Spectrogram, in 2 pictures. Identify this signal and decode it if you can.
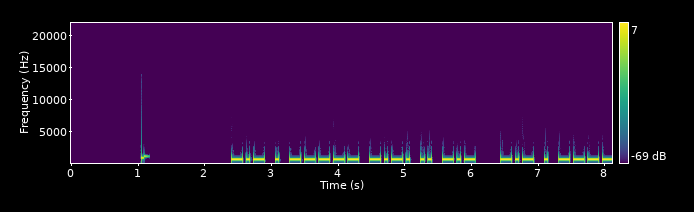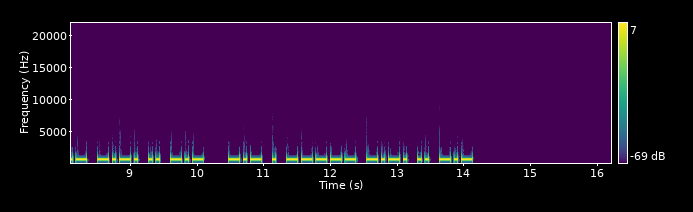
Morse code, heard as a keyed tone, about 22 wpm, 700 Hz. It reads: KE0CIK KE0CIK KE0CIK
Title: USA Call Signs Repeated 3x 22wpm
